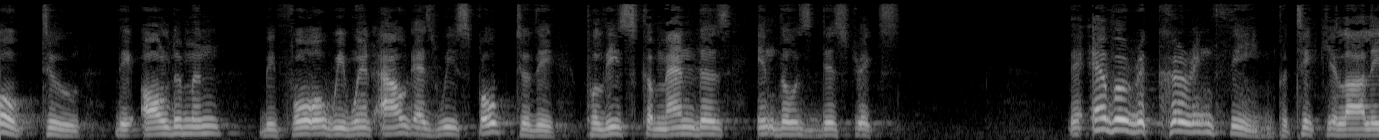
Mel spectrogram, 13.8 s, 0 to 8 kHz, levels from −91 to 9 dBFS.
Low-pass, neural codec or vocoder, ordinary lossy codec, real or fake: 7.2 kHz; vocoder, 44.1 kHz, 128 mel bands, Pupu-Vocoder; MP3, 32 kbps; fake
